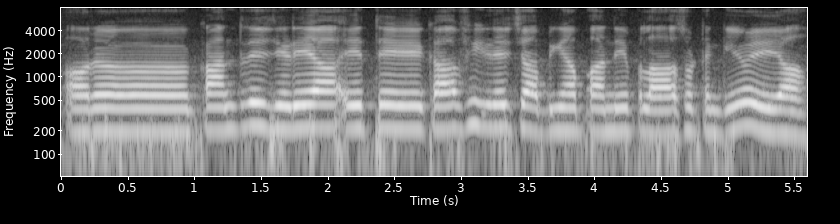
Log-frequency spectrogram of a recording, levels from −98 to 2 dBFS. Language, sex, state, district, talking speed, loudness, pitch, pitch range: Punjabi, female, Punjab, Kapurthala, 140 wpm, -14 LUFS, 200 Hz, 195-215 Hz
